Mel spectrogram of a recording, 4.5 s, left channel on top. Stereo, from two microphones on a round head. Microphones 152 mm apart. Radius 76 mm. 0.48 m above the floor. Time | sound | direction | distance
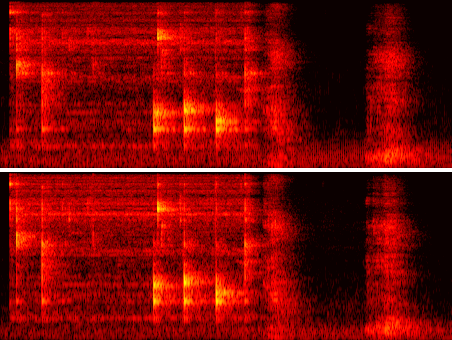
0.1 | dripping | 30° right (ahead or behind) | 0.9 m
2.6 | chewing | 75° right (ahead or behind) | 3.5 m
